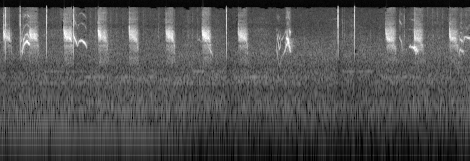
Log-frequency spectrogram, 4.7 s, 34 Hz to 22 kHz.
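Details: A flock of sparrows at a Tenmangu shrine in Japan on 1 March 2020 chirps busily, short high notes tumbling together, over a faint low hum.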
